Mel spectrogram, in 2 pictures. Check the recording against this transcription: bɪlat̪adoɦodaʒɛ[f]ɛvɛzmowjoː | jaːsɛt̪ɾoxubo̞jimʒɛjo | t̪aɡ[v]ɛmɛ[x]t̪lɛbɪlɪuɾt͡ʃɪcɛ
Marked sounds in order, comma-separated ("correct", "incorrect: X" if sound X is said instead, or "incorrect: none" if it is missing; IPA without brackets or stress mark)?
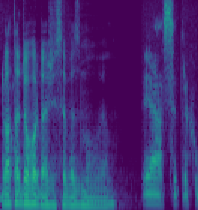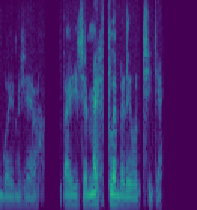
incorrect: s, incorrect: ʒ, correct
